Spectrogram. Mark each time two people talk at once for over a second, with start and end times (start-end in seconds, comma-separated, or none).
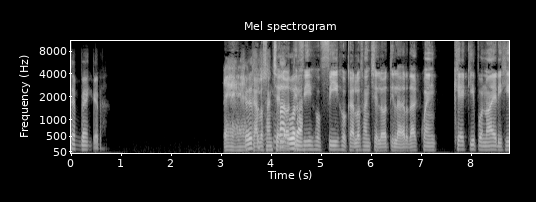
3.4-4.7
